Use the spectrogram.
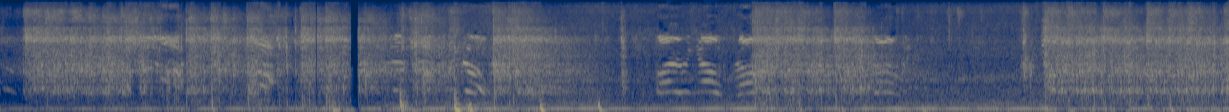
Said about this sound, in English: Listen to that. Holy cow. He's firing at them. They're firing back at him. It is a full barrage.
